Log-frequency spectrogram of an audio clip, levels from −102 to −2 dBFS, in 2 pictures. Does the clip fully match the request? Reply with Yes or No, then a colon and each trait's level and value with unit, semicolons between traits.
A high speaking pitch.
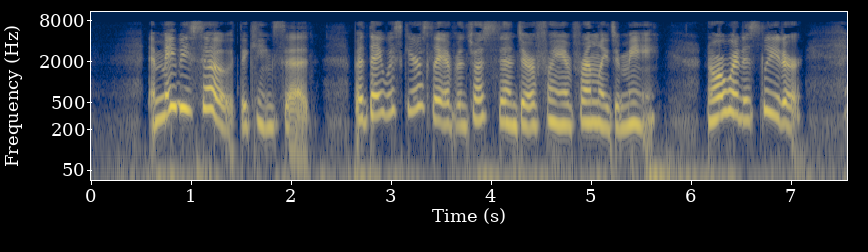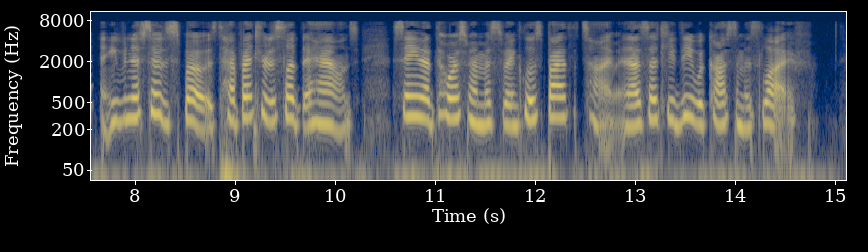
Yes: very high, 270 Hz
